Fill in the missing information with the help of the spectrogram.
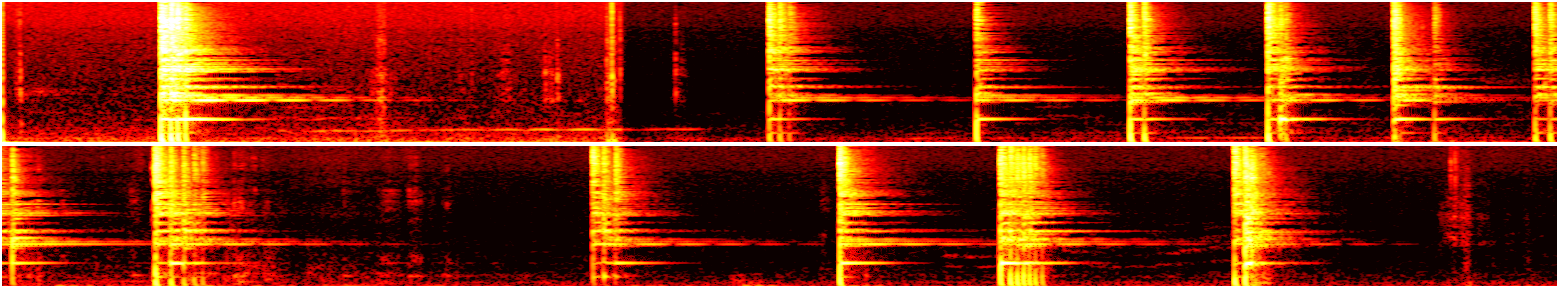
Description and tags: raw tincan
Foley cans clanging sound created for a musical tribute to the movie, warriors.
tin, aluminum, can, soda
